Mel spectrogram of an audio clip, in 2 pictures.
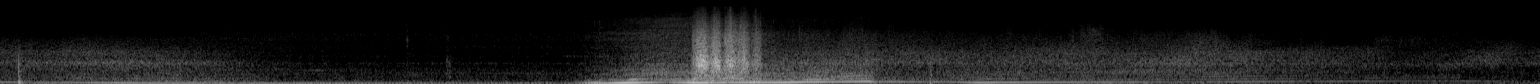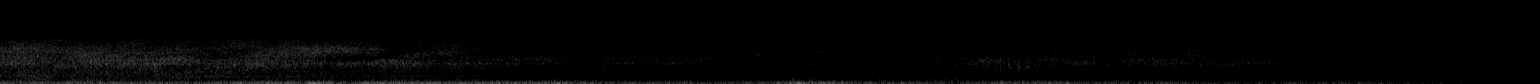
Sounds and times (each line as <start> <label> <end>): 0.0 car 29.3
